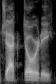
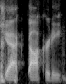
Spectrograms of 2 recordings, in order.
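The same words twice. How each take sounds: First: Said in the usual way. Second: Doherty said as "DOCK-er-tee"; mock mispronunciation. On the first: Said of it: "we're gonna t-, call him". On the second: Shown as a demonstration. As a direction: say Jack Doherty with a hard k in Doherty. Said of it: "if you were a person that said".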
